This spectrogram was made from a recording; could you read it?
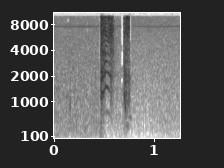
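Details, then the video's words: A 16-week-old male pet parakeet, growing sleepy, makes two quick, broad smacking clicks, a kiss-like sound, about a quarter second apart, while kissing a toy companion in a quiet room. "Cute Baby parakeet making sounds of kissing"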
